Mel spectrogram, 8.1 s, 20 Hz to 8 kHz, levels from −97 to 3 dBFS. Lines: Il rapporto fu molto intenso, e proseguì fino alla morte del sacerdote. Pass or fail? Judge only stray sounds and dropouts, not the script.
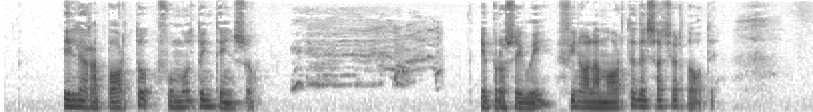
fail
